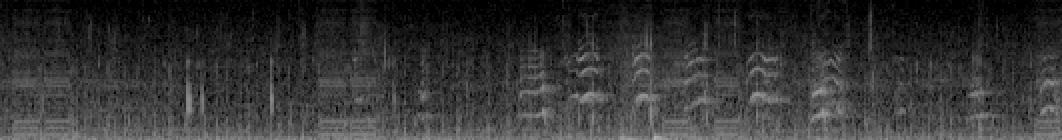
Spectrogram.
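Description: Newborn Golden Doodle puppy squeaks: short high-pitched cries that rise and fall in pitch, coming in a quick series from about halfway through. A soft bump just before five seconds.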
